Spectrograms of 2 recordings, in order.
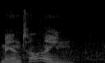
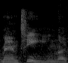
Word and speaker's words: Mantine: Mantike, and now we have Mantine. Or Mantine. I've heard different pronunciations.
